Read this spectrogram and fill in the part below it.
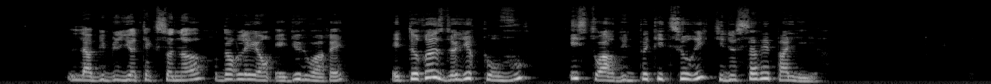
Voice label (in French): souris, A l'écoute des contes, Histoire d'une petite souris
